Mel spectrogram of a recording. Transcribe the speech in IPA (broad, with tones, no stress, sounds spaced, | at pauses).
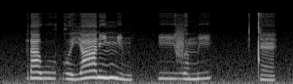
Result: ɾ a˦ w u˧ ɡʷ e˨ j aː˦ ɾ ĩ˨˦ ɲ i˨ m | iː˨ v ə˨ m i˧ | t ɛ̃˨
